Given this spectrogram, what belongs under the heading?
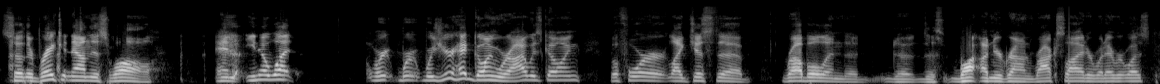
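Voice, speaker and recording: A man's voice: on the high side, moderate pace, a bit bright, no room sound. A man chatting casually as a podcast co-host, discussing things in a loose conversational style. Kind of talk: casual chat, episode discussion.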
